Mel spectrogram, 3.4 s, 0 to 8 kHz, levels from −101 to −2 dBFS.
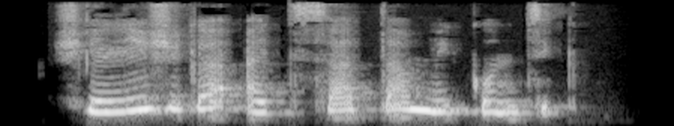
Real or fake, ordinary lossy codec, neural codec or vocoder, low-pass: real; AAC, 32 kbps; none; 7.2 kHz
